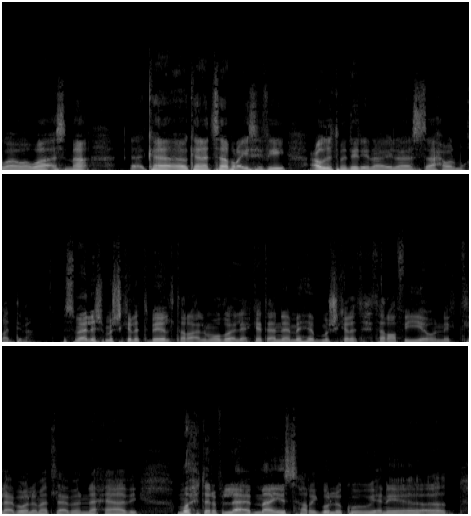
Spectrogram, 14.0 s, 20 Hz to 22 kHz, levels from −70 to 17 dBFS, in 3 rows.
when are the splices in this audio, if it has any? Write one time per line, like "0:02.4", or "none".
none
